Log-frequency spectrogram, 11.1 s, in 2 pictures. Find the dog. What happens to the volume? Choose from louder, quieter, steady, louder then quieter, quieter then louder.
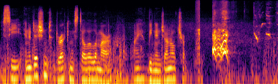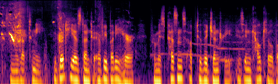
quieter then louder.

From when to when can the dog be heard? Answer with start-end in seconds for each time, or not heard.
3.9-10.6.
